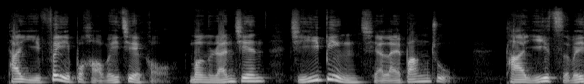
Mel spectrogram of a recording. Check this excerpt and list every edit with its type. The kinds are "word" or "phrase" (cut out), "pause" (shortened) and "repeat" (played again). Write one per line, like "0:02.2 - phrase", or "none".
0:01.8 - pause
